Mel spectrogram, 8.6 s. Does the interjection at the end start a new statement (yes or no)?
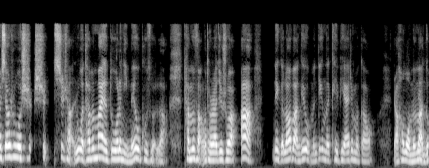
no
